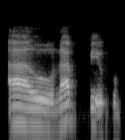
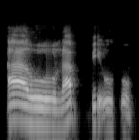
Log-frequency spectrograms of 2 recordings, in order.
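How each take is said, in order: No difference in how they are said.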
